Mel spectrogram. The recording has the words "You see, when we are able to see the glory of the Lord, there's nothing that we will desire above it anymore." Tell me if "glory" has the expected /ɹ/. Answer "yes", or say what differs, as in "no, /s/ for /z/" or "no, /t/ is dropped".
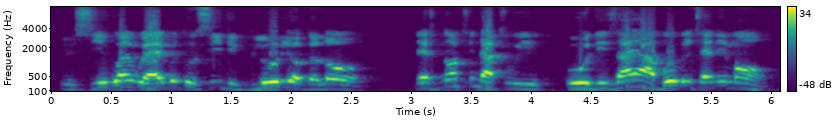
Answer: yes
